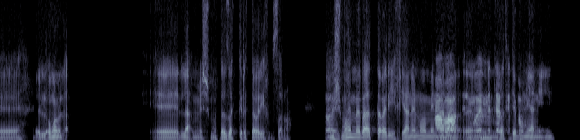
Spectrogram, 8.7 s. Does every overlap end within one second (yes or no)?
no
